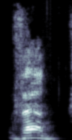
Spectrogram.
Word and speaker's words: Van: Ron, his last name is Van Herpen, V-A-N. Am I saying that right? – Van. Van. – Okay. – Yeah. – Ron Van Herpen. It's V-A-N-H-E-R-P-E-N.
